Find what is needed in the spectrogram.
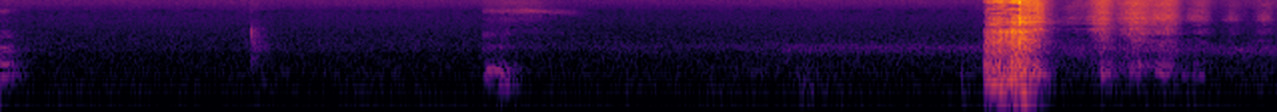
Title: loud snoring cat 😂🤣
